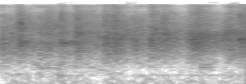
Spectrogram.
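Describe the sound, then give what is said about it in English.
A crowd applauds steadily, a dense wash of many hands clapping at once, moderately loud and sustained without pause for the whole stretch. “You should clap now.”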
